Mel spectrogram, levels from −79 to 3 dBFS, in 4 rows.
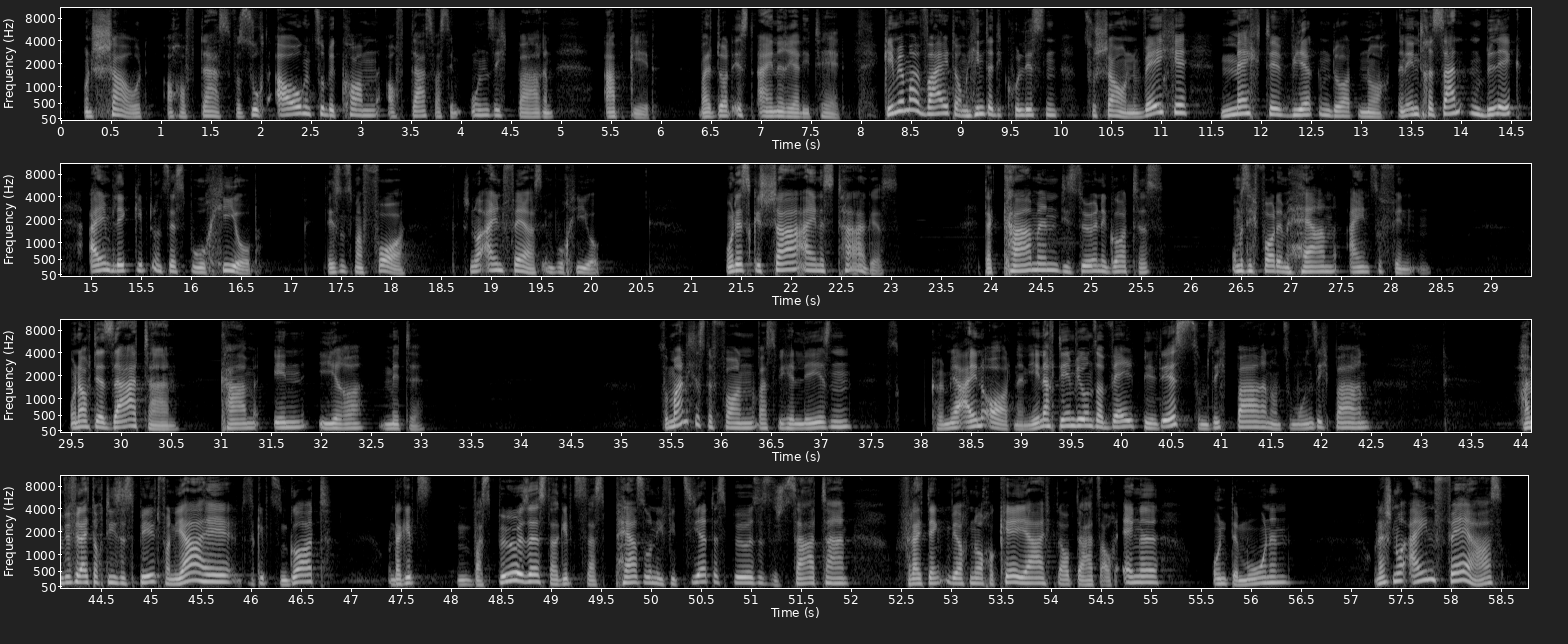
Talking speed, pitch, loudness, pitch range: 155 wpm, 150 Hz, -28 LUFS, 130-175 Hz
